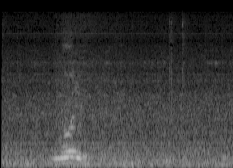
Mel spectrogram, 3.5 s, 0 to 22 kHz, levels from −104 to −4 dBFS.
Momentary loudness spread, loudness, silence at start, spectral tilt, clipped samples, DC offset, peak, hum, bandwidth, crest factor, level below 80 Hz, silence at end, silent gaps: 17 LU; -44 LUFS; 0 s; -7 dB/octave; under 0.1%; under 0.1%; -26 dBFS; none; 16 kHz; 18 dB; -62 dBFS; 0 s; none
